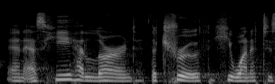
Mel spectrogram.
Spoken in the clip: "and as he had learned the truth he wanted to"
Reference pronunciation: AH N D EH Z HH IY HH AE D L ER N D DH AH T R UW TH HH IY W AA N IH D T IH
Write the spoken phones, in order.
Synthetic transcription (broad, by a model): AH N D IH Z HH IY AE D L ER N DH AH T R UW TH HH IY W AA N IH D T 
